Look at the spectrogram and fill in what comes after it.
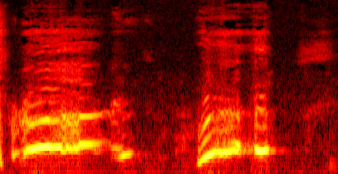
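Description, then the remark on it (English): A person's voice imitates a dog whining for food, in two drawn-out, rising and falling whimpers separated by a brief pause, fairly loud with no other talk. “he makes that noise.”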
